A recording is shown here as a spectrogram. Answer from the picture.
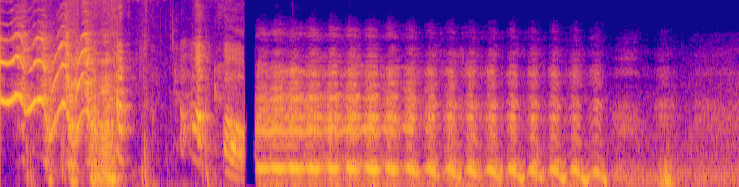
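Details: A horse whinnies with a wavering high cry, then a long run of pulsed, falling notes, about three or four a second, that fades away. Faint human voices can be heard around it.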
